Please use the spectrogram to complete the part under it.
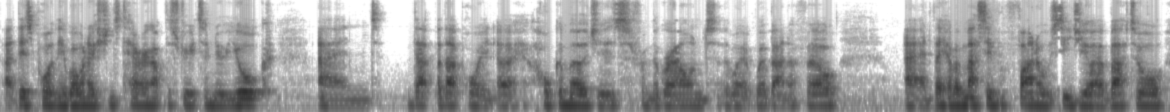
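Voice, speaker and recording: A man hosting a podcast, giving a casual, relaxed film review with frequent hesitations. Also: medium pitch, normal speed. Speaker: podcast host reviewing films. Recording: dull lo-fi recording.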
